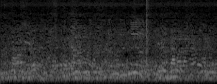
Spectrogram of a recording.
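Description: Spectators chattering, several voices overlapping. There is one sharp click about three seconds in.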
